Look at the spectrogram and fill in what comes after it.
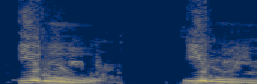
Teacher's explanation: ro sukun sebelumnya Hamzah wasal maka dibaca tebal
